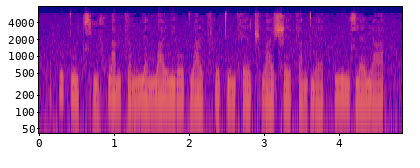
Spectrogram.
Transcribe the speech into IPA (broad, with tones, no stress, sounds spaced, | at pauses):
f u˥˩ t̪ u˧˥ t͡ɕʰ ḭ˨˩ x w a˥˩ n t͡s a˧˥ n n̪ ɥ ɛ˥˩ n̪ w a˥ ɪ̯ l j o˥ ʊ̯ t̪ w a˥ ɪ̯ t͡sʰ ɹ̩˥˩ t̪ y˥ n s e˥ ɪ̯ ʈ͡ʂʰ w a˥ ɪ̯ ʂ e˥ ɪ̯ t͡s a˥˩ n t̪ j ɛ˥ | n̪ y˥˩ n ɕ j ɛ˧˥ l j ä˥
